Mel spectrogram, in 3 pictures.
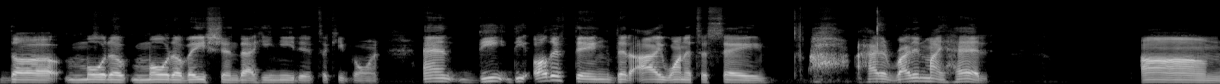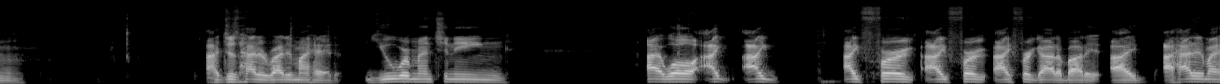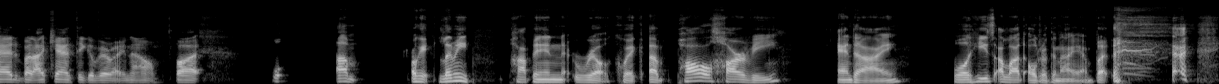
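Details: Stuttering in a 29-year-old bilingual Spanish-English man born in Venezuela; he is currently in speech therapy, practises by talking to strangers, and reports no other family members who stutter.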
